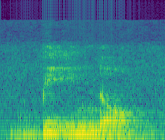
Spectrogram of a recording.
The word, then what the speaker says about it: vino: In Spanish, the V sounds like a ba, so it's not vino, but vino, vino, vino, vino.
